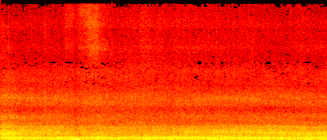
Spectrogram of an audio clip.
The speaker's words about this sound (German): Und jetzt lasse ich einfach den Wind, das Wasser, weitersprechen.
